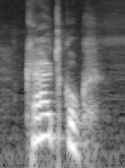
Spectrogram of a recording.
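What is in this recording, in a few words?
"kruidkoek", Dutch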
